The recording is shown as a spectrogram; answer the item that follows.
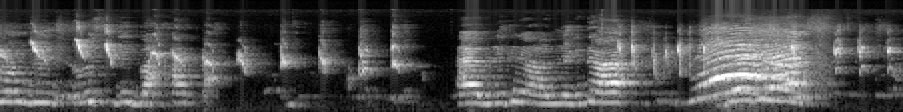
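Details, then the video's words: Long-tailed shrike learning fancy mimicry, uttering short spaced harmonic chirps, then rapid chattering phrases ending in a loud harsh, slurred squeal. "BURUNG CENDET BELAJAR BUNYI ISIAN MEWAH"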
